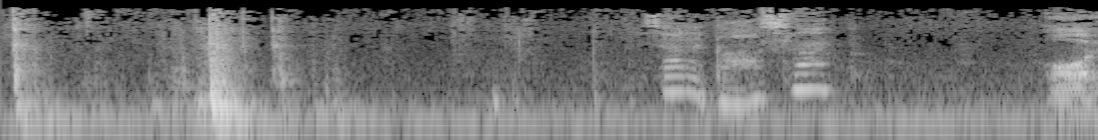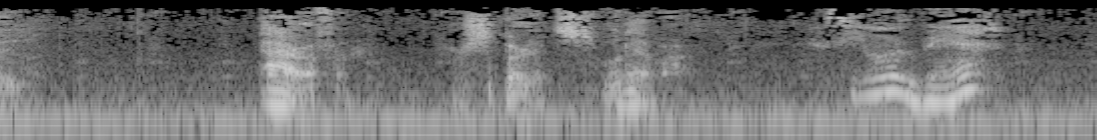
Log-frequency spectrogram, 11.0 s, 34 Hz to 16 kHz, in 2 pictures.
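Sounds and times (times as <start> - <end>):
door swinging and shutting with a solid wooden thud: 0.0 - 1.8
speech: 3.3 - 4.3, 5.2 - 5.7, 6.8 - 9.0, 9.7 - 10.6.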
